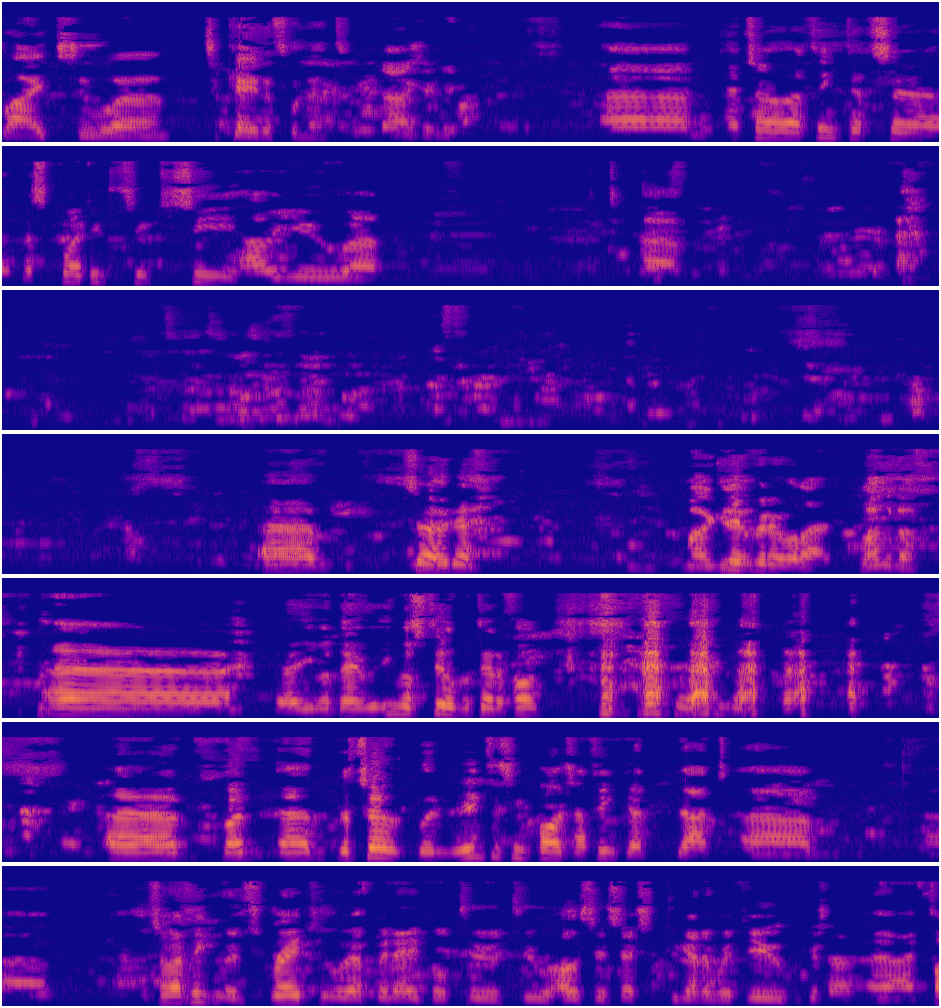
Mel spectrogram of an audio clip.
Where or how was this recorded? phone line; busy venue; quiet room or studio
busy venue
